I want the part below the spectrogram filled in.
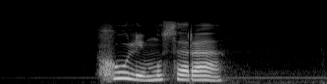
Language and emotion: Russian, neutral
